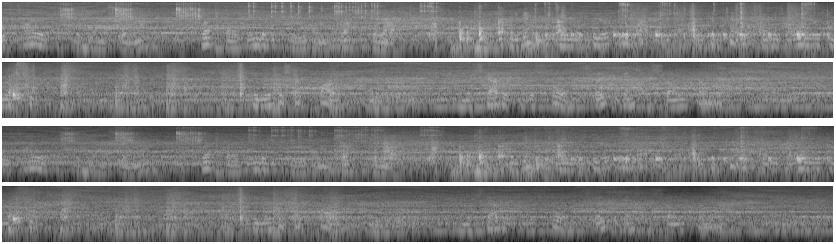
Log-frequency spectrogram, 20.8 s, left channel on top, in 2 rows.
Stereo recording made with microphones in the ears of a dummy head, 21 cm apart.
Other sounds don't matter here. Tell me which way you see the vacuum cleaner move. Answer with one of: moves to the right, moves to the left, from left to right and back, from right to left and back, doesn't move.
from left to right and back.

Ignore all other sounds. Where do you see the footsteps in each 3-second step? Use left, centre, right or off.
off, centre, left, left, centre, off, off.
